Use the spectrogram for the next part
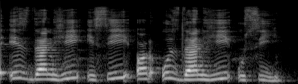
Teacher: यहाँ धन ही यानी कि यही और वहाँ धन ही यानी कि वहीं। सा के बाद हा आने पर हा लुप्त हो जाता।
